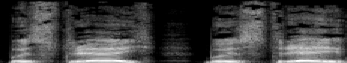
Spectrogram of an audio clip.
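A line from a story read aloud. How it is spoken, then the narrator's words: Loud distant shouting. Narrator (Russian): громко кричал он с противоположной стороны дороги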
